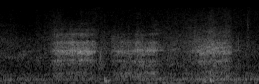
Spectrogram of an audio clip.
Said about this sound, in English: So you kind of let the panting play out.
